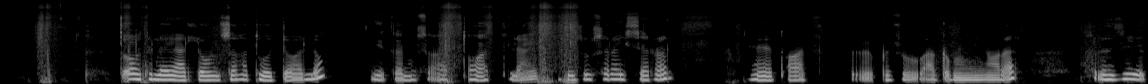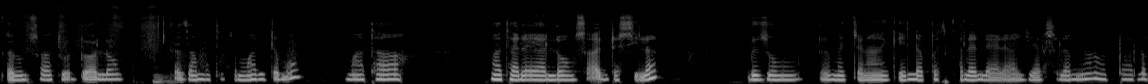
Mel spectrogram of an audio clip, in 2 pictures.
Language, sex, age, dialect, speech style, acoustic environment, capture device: Amharic, female, 25-34, Ethiopia - Addis Ababa, excited; happy, silence, mobile / Linux / Chrome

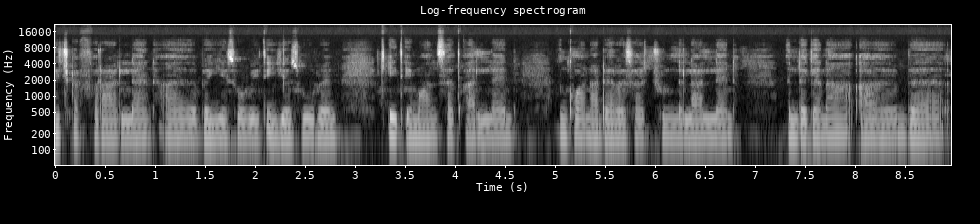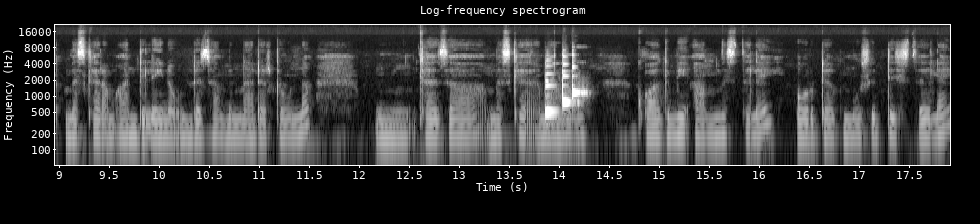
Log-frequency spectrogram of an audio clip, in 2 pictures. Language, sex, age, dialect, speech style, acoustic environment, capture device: Amharic, female, 25-34, Ethiopia - Addis Ababa, focused, traffic, mobile / Linux / Chrome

